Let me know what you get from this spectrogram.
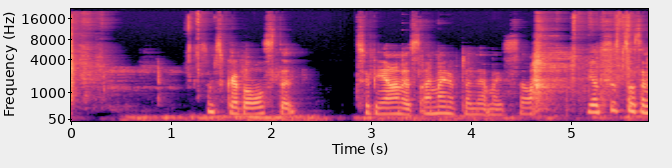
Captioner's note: laughs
